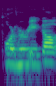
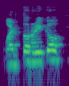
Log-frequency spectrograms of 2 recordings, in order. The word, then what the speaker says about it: Puerto Rico: The reason why you say why why Americans say Puerto Rico instead of the proper pronunciation Puerto Rico is because they actually changed the spelling to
